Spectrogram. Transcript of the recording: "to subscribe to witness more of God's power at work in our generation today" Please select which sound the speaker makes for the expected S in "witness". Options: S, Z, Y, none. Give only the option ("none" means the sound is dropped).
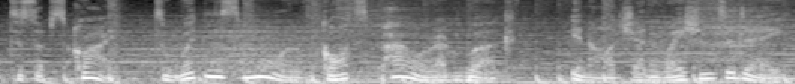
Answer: S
